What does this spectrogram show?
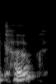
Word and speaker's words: Koch: Is it Kathy Koch? Is that how you say it? Koch or Koch? Cook. Yeah, Cook? Kathy Cook. Cook. Yep. I got it Mhm. wrong. Kathy Yep. Cook.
